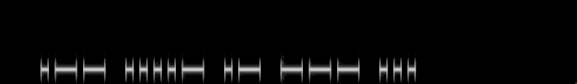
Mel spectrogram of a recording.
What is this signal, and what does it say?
Morse code, heard as a keyed tone, about 20 wpm, 700 Hz. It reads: W4AOS
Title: Speed Racing - USA 1x3 Call Signs 17wpm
